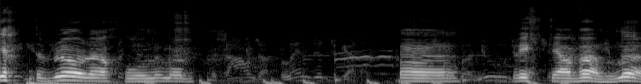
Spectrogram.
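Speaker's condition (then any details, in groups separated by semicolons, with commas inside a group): Cerebral palsy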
